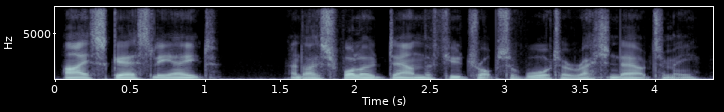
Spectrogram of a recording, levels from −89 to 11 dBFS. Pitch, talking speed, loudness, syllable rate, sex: 100 Hz, 220 wpm, -19 LUFS, 6.4 syllables/s, male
